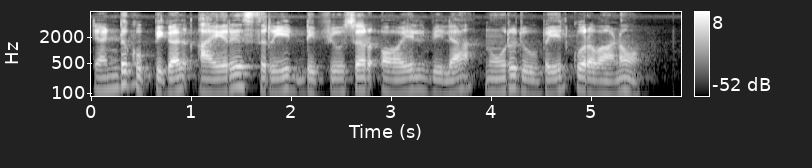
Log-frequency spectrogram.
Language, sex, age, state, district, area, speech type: Malayalam, male, 18-30, Kerala, Kannur, rural, read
